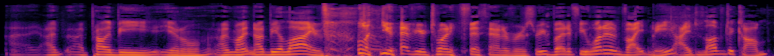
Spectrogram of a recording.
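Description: A man's voice: on the high side, brisk, gravelly, hardly any pauses, fairly bright tone, dry recording. An older man, a pastor, chatting casually about a Bible passage and chuckling often.

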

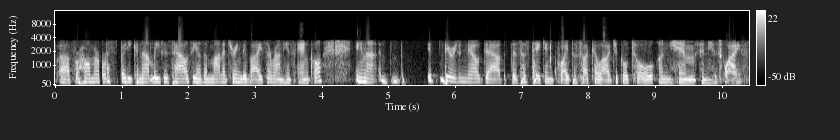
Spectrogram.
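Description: A middle-aged Cuban American woman with a Cuban accent, answering interview questions earnestly with frequent fillers. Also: low-pitched. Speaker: religious freedom advocate guest. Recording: tinny phone line.

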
